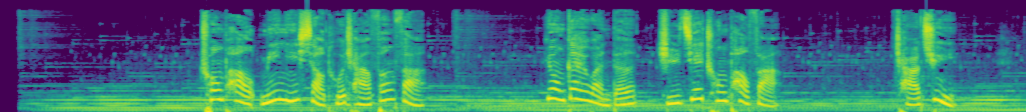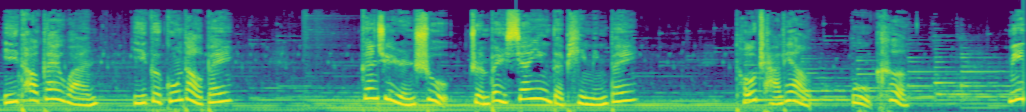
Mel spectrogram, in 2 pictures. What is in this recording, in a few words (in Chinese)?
女 解说 (青春); 冲泡迷你小沱茶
